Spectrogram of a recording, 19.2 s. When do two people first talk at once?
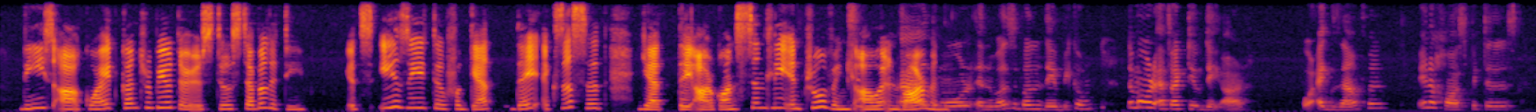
11 s

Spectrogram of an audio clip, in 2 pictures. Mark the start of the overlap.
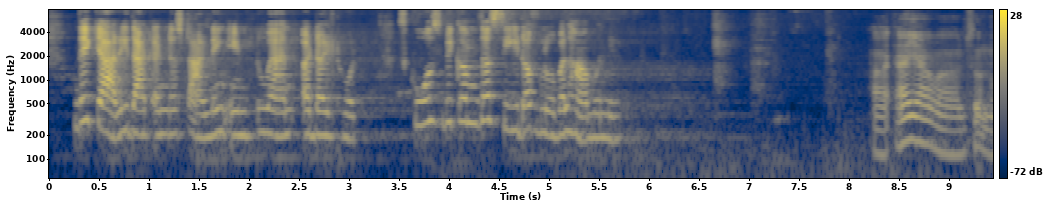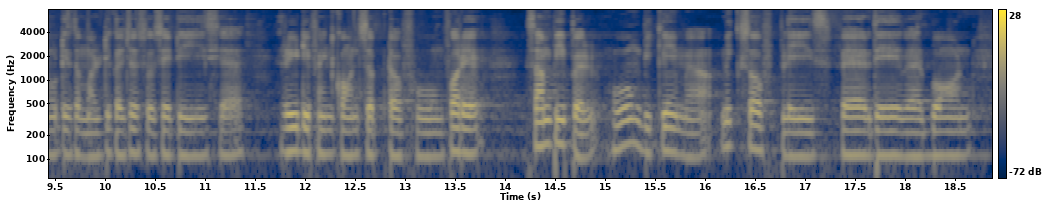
none

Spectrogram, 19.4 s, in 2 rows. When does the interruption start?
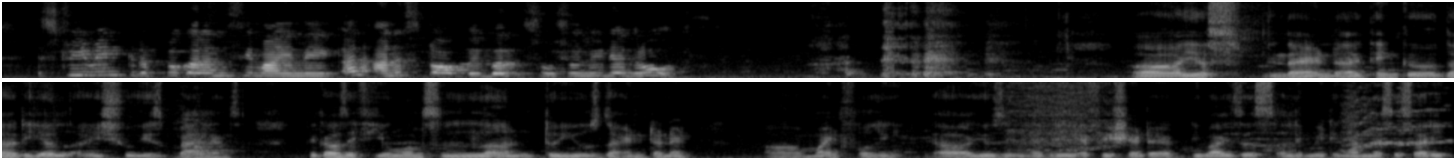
none

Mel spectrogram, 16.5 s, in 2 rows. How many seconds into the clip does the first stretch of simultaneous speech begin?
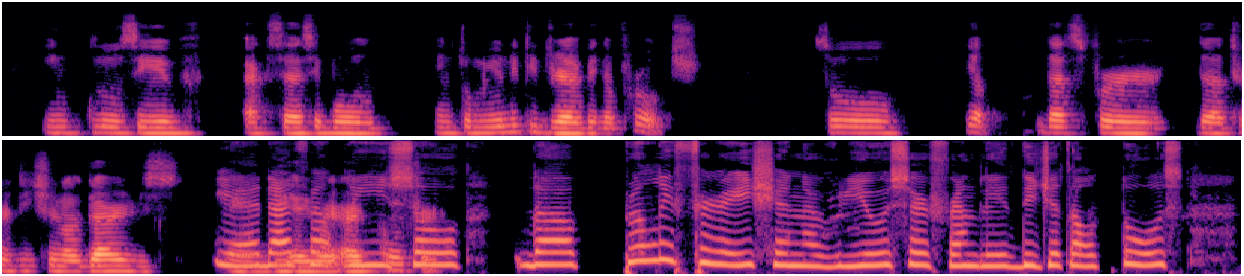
10 s

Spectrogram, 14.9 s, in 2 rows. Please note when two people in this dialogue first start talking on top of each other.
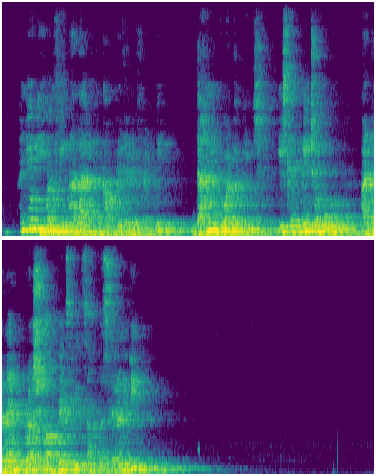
none

